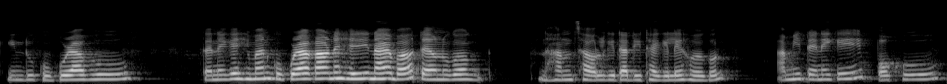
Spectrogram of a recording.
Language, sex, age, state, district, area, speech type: Assamese, female, 30-45, Assam, Dhemaji, urban, spontaneous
